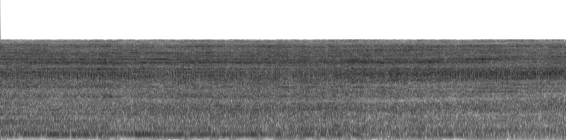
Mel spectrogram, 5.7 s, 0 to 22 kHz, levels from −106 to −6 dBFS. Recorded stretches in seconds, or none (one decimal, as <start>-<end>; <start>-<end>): 0.0-3.3; 4.5-5.7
